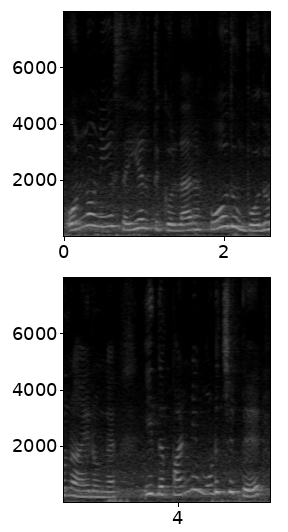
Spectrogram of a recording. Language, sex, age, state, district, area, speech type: Tamil, female, 18-30, Tamil Nadu, Salem, urban, spontaneous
